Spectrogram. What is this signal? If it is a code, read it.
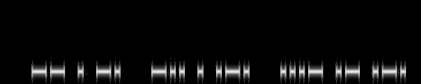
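Morse code, heard as a keyed tone, about 26 wpm, 600 Hz. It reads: MEN DER VAR
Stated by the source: High-speed (QRQ) Morse at 26 wpm.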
